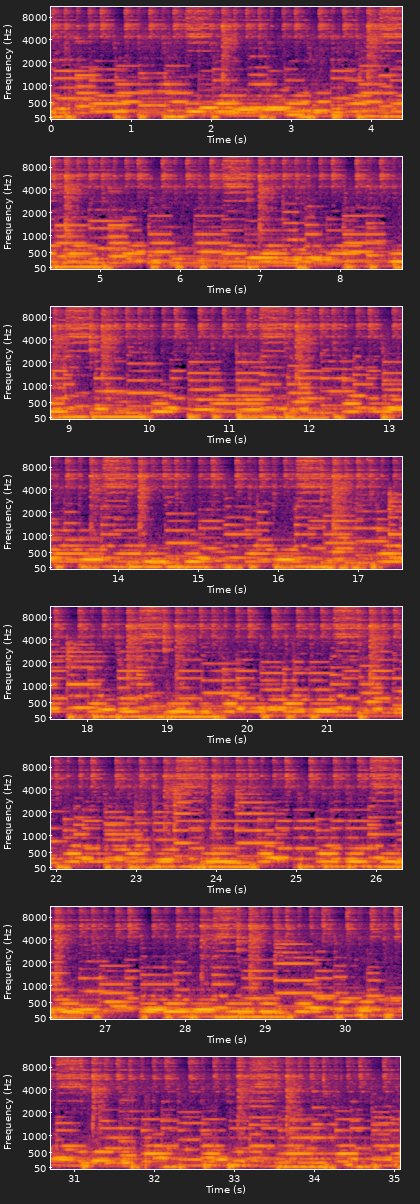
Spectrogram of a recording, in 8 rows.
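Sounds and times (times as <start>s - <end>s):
bass line: 0.0s - 35.0s
drum beat: 0.0s - 35.0s
keyboard melody notes: 0.0s - 35.0s.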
